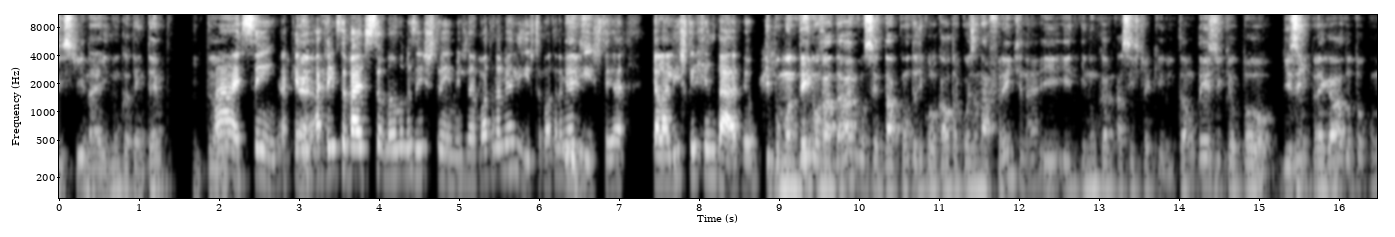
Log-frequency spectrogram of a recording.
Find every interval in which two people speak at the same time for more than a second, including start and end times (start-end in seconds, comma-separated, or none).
none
